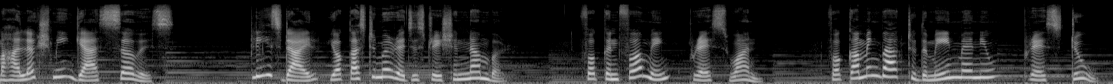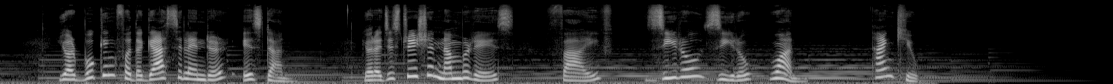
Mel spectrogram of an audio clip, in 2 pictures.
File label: IVR english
